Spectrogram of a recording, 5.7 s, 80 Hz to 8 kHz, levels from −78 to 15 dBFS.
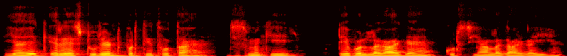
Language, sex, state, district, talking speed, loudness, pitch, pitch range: Hindi, male, Jharkhand, Deoghar, 170 wpm, -20 LUFS, 130 Hz, 125-135 Hz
